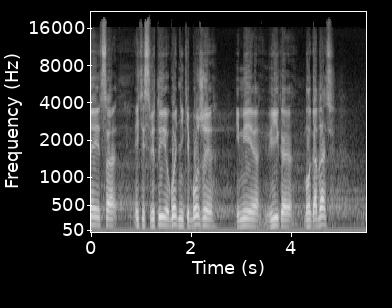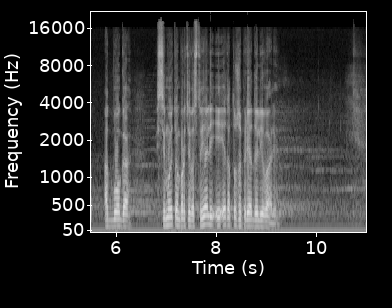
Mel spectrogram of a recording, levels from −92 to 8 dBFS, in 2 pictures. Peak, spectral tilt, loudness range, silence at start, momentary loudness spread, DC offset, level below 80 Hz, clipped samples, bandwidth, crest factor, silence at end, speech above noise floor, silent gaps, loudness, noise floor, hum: -2 dBFS; -4 dB/octave; 2 LU; 0 s; 11 LU; under 0.1%; -42 dBFS; under 0.1%; 19 kHz; 12 dB; 0.05 s; 26 dB; none; -14 LUFS; -39 dBFS; none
